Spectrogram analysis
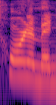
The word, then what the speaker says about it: Horneman: is that canadian no and my last name's hornaman you spell it like a is horny man's my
